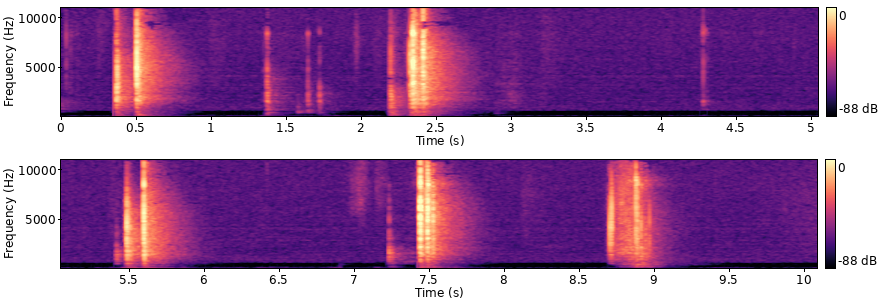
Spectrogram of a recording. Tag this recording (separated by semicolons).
domino-on-table; domino; stone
